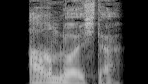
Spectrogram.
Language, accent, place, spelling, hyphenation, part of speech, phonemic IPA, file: German, Germany, Berlin, Armleuchter, Arm‧leuch‧ter, noun, /ˈaʁmˌlɔʏ̯çtəʁ/, De-Armleuchter.ogg
- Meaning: 1. candelabrum (candle holder with two or more arms) 2. a contemptible or stupid person, a dick, prick, jerk, fool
